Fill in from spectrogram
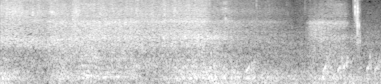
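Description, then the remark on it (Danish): A steady rush of water pouring from a tap that now and then turns on by itself, a continuous bright hiss that holds evenly for several seconds, with a brief splashy flutter near the end. “Ja, det var en vandehænd, der en gang imellem tænder.”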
